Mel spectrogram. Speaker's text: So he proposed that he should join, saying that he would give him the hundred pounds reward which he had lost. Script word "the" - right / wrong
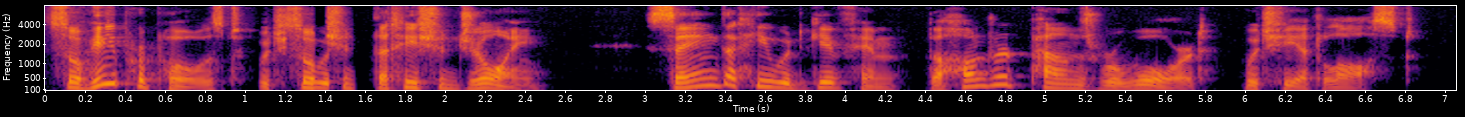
right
